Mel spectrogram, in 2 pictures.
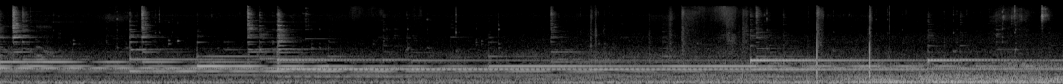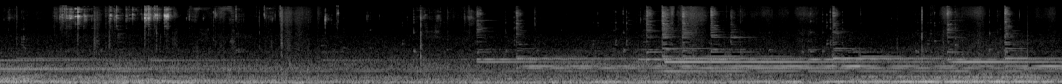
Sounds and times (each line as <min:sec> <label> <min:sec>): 0:00.0 Windchimes 0:21.2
